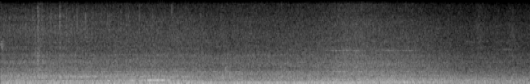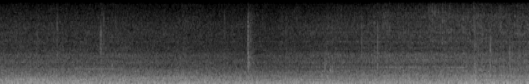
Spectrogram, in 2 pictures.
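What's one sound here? A car engine idles nearby outdoors.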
